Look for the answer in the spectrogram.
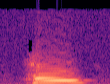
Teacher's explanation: But notice the diéresis mark is over the iota. Therefore, it is splitting the alpha and the iota into separate pronunciations. So it is pronounced Hesaias.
